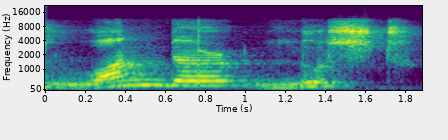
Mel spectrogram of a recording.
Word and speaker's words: wanderlust: Wanderlust he has wanderlust or wanderlust. এই শব্দটা দুরকম উচ্চারণ হয়, wanderlust বা wanderlust।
